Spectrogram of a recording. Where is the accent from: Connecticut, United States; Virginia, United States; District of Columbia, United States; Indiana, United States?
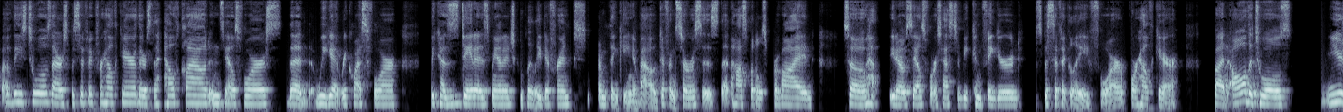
Indiana, United States; Indianapolis; moved away as an adult; I grew up in Indianapolis, Indiana, and came back to raise a family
